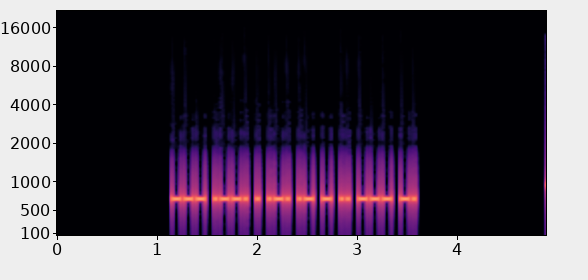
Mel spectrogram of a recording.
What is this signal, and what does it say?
Morse code, heard as a keyed tone, about 40 wpm, 700 Hz. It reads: OPERATION
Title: Top 1501-1750 Words 40wpm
